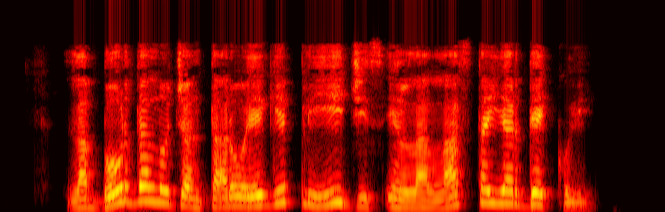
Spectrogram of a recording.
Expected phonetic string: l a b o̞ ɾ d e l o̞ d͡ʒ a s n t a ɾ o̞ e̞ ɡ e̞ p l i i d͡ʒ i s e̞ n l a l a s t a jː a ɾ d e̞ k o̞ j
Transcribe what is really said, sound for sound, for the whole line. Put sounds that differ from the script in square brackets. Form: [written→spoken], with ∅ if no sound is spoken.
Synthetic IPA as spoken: l a b o̞ ɾ d [e→a] l o̞ d͡ʒ a [s→∅] n t a ɾ o̞ e̞ ɡ e̞ p l i i d͡ʒ i s e̞ n l a l a s t a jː a ɾ d e̞ k o̞ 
